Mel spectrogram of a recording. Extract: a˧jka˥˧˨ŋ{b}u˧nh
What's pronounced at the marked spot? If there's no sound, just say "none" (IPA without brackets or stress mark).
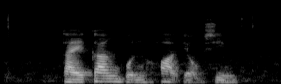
b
